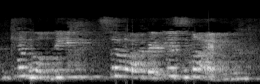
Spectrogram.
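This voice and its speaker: In a very echoey hall, far from the microphone, an actress plays an anxious young foreign woman. Her English is halting and stilted, and her voice sits high, as in a Victorian stage drama. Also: darkish tone, slight background noise. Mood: nervous, defensive.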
